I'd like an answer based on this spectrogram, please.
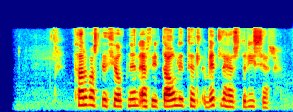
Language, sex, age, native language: Icelandic, female, 40-49, Icelandic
